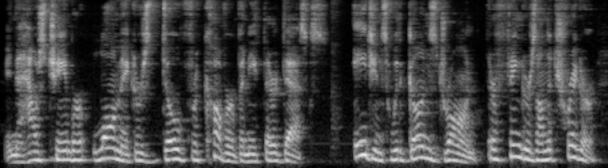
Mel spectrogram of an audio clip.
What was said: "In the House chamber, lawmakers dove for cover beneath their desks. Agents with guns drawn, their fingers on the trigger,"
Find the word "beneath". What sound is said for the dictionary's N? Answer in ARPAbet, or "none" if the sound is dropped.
N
